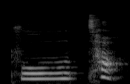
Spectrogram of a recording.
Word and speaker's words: 붙여: And this one, as you guessed it, also produces ch sound. So it's pronounced 붙여. These two are pronounced 붙여.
